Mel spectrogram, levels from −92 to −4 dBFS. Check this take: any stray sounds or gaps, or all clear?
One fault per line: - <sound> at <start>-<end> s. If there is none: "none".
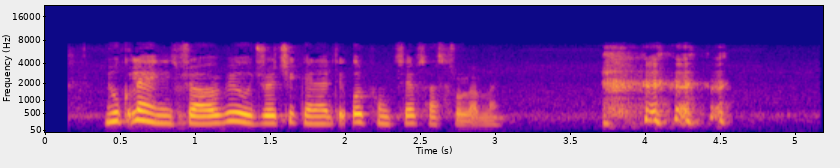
- laugh at 3.7-4.6 s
